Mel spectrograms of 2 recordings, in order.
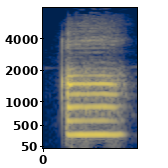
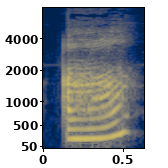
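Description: First: The pitch stays high and level. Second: The pitch rises from mid to high. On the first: "thanh 1" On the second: "thanh 2"

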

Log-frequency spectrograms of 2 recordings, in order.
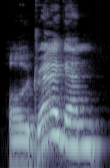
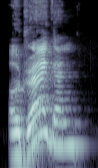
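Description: First: It is said at normal volume. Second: It is said loudly.

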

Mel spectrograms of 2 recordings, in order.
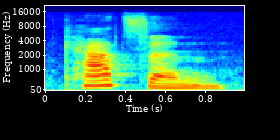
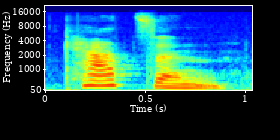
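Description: Both takes have the same delivery.

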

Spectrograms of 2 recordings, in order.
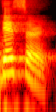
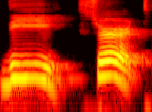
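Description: First: The final syllable is short, not drawn out. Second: The final syllable is drawn out long. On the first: It means a dry sandy land. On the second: It means a sweet dish.

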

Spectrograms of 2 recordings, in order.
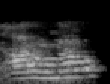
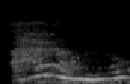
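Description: First: It is said in a curt, blunt tone. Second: It is said in a calm, gentle tone. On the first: The speaker answers disrespectfully. The speaker calls it wrong. "But just to say I don't know" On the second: The speaker answers respectfully. The speaker calls it right. "you better say it with some, you know, very calm"

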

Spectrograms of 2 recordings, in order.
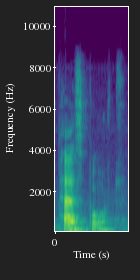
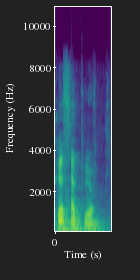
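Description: First: The word is said with two syllables. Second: The word is said with three syllables. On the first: The speaker calls it right. "Ne olması lazım? Passport. Yani şurasını pass şeklinde okuyorsunuz" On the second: The speaker calls it wrong. "pasaport diye okumayın. Yanlış olur"

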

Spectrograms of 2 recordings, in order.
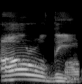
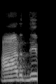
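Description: First: The r is pronounced heavy and full. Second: The r is pronounced light and thin. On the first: The speaker calls it right. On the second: The speaker calls it wrong.

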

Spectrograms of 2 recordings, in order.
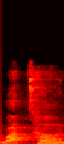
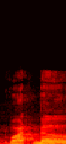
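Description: First: The middle consonant sounds like a clear t. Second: The middle consonant sounds like a soft d. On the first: The speaker calls it wrong. "không đọc water nữa" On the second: The speaker calls it right. "Cô đọc là water"

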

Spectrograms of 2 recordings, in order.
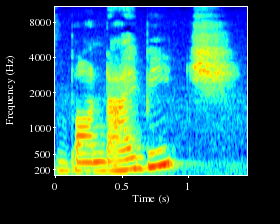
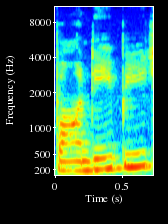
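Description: First: 'Bondi' ends with an 'eye' sound. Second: 'Bondi' ends with an 'ee' sound. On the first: This is the local pronunciation. The speaker calls it right. "it's Bondi Beach" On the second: This is the pronunciation a visitor might guess. The speaker calls it wrong. "it's not Bondi Beach"

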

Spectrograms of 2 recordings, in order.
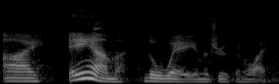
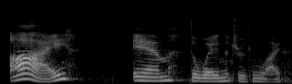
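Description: First: The word "am" is stressed. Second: The word "I" is stressed.

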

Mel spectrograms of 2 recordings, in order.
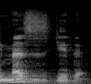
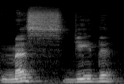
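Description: First: The s sound is voiced like a z. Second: The s sound is a clear breathy hiss. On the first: The speaker calls it wrong. "حتى لا يصير عندي مسجد وتجينا في الاخطاء" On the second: The speaker calls it right. "شوف انطينا الهمس، جريان الصوت"

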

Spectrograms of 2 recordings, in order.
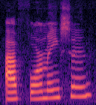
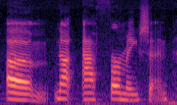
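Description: First: The middle syllable sounds like 'form'. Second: The middle syllable sounds like 'firm'. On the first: The word is meant to carry the sense of forming. "She wants this to form for you" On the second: The word carries its ordinary sense. "not affirmation"

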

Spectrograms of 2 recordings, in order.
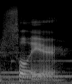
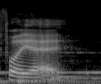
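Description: First: The word is given an ordinary pronunciation. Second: The word is given a fancy pronunciation.

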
